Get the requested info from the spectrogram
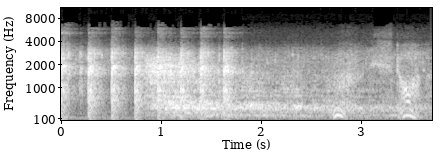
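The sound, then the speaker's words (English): A door knocker on a gate strikes about seven times in a quick, even rhythm, each knock sharp and loud, then stops, leaving a steady rushing noise of wind and rain from a storm at night. “Here's the knocker.”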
